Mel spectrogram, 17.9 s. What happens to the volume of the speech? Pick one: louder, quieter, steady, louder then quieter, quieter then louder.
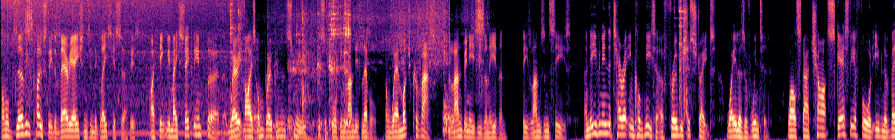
steady.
